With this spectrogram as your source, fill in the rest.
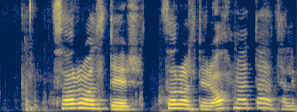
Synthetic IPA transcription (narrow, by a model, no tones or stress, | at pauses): θɔɾvalt̪ɪɾ̥θɔɾvalt̪ʏɾɔhknaðt̪aðt̪ʰaːlɪ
